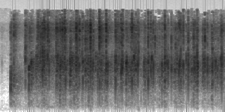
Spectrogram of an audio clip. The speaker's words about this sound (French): Et eh oui, il n'y a pas de question, on a des, applaudissements enregistrés. Quelle archive On va pouvoir s'en servir de celle-là.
